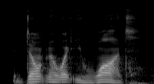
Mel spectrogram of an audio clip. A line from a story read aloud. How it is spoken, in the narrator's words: muttered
